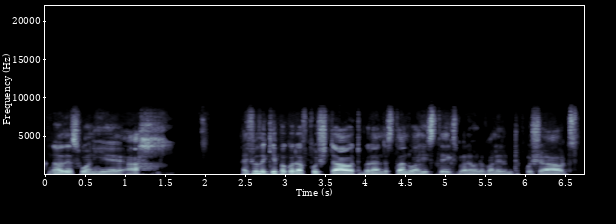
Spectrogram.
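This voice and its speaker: A man's voice: fairly low pitch, little pitch movement, a little fast, mellow, dry recording. A man giving a casual voice-over breakdown of a football match, talking conversationally and repeating phrases for emphasis.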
